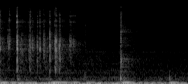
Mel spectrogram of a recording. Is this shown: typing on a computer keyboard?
yes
